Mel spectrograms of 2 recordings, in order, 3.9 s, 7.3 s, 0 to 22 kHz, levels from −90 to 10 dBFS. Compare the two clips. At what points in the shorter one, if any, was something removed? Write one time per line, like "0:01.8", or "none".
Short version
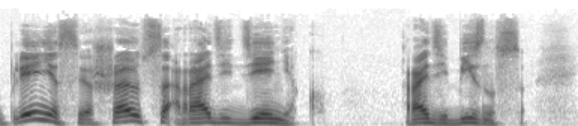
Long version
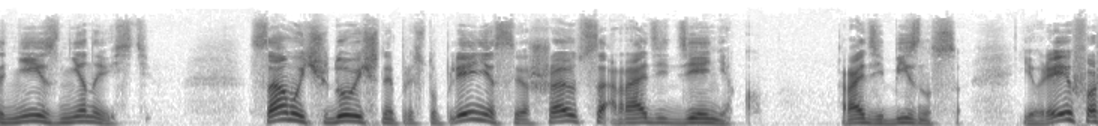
none

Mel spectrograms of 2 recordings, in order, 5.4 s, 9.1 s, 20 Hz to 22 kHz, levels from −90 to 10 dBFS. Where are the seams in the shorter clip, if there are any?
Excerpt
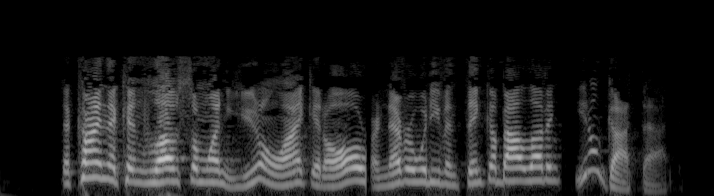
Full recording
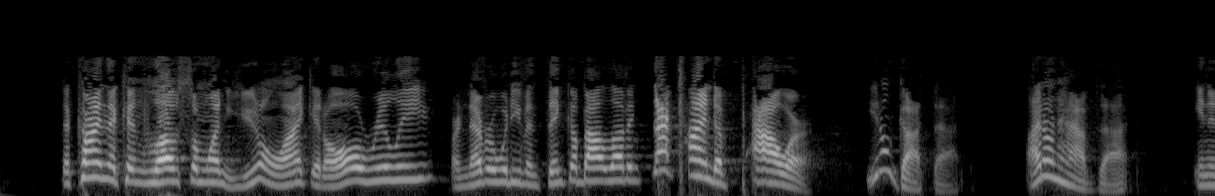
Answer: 0:02.7
0:04.2

